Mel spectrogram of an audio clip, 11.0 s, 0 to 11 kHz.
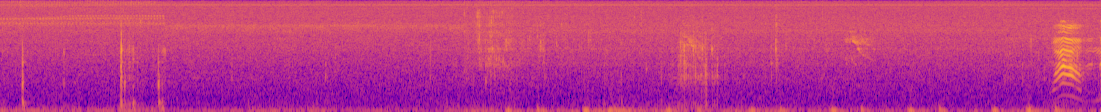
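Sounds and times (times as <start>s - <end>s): creek water sloshing and splashing: 4.6s - 7.8s.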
